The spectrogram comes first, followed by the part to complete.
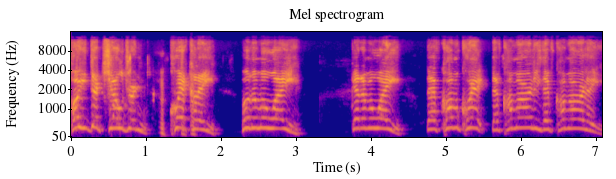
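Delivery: very high, loud bellow. Narrating a game, a character bellows a warning at the bar, bellowing. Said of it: "He bellows at the bar".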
